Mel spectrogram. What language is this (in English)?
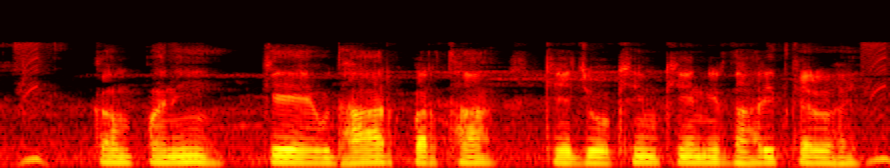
Magahi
